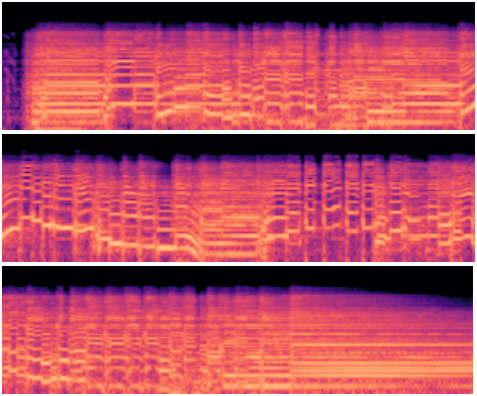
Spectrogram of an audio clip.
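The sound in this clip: Electric guitar played through a Clarksdale overdrive pedal: loud, continuous overdriven playing with shifting notes and chords, ending on a long sustained chord, with no talking.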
